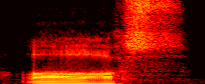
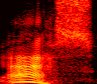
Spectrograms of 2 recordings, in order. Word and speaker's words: arse: tame is ass or as we pronounce it here in England arse the ass or arse is another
